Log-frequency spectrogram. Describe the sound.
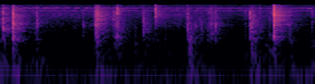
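Faint typing on a computer keyboard, with many light keystroke clicks in an uneven rhythm and no talk.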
